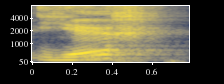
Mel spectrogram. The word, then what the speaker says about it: hier: decir ayer se dice se pronuncia bien la r vale Esto no es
